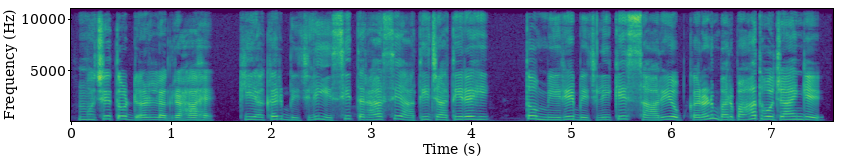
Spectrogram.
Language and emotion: Hindi, fearful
